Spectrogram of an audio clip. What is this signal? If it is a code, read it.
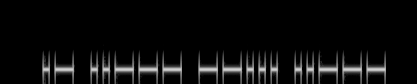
Morse code, heard as a keyed tone, about 20 wpm, 700 Hz. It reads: A272
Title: Common Cut Numbers - 4-Digit 20wpm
